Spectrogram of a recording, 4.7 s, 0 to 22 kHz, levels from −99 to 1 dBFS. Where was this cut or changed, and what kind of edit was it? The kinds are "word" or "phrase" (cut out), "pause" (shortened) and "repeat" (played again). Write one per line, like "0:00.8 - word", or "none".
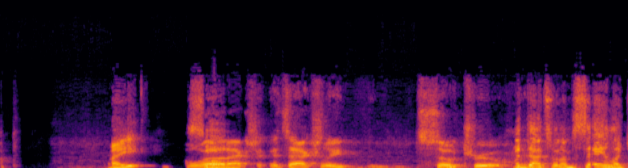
none

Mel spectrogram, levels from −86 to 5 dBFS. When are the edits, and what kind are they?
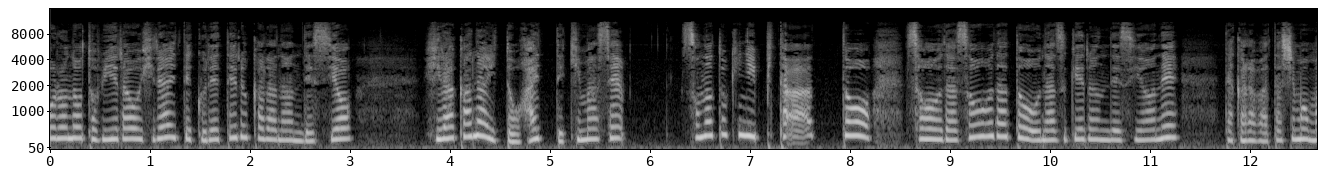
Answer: none

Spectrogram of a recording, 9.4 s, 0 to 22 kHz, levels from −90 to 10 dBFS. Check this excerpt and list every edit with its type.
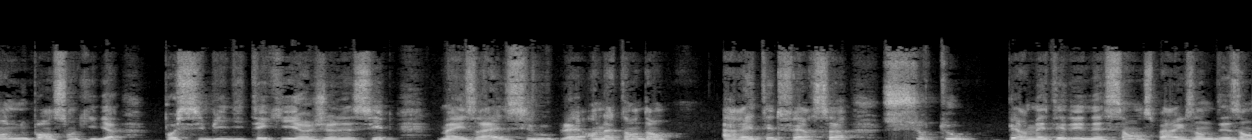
none

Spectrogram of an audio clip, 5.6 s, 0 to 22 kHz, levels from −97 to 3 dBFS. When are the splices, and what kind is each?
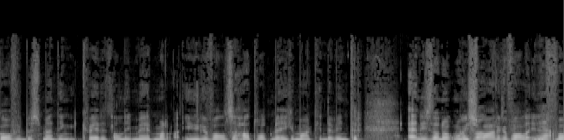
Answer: none

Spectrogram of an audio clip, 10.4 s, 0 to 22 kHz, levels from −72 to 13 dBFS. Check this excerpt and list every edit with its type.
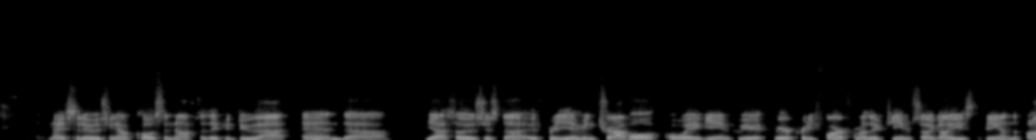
0:02.9 - pause

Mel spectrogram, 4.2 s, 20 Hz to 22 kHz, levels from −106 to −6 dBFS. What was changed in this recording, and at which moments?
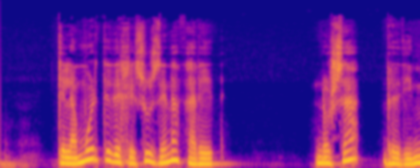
none

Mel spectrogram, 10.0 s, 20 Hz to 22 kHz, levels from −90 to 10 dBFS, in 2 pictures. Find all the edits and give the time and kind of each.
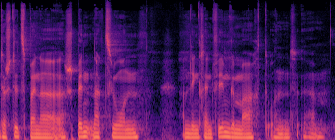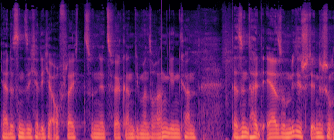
0:05.0 - pause

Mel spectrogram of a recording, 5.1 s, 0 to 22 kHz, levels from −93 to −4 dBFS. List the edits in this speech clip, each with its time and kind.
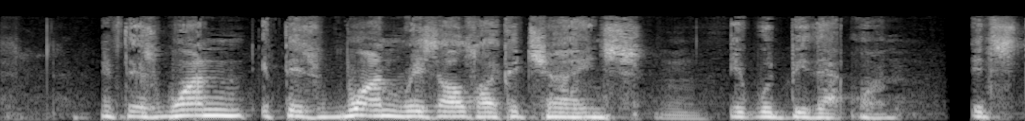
none

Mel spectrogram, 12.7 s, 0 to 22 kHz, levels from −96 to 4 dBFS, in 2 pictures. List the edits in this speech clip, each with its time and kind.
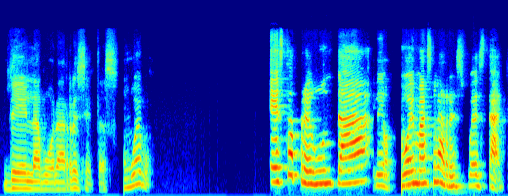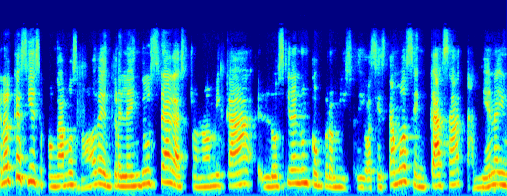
0:01.5 - word
0:04.7 - word
0:05.0 - word
0:05.4 - word
0:06.8 - word
0:07.3 - word
0:07.8 - word
0:09.6 - word
0:09.9 - word

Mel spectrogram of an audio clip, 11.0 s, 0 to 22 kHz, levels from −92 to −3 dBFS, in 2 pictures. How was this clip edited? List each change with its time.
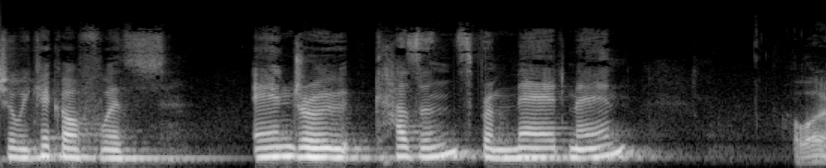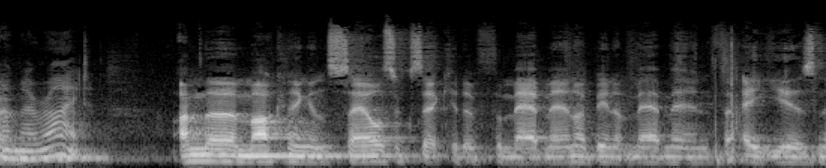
none

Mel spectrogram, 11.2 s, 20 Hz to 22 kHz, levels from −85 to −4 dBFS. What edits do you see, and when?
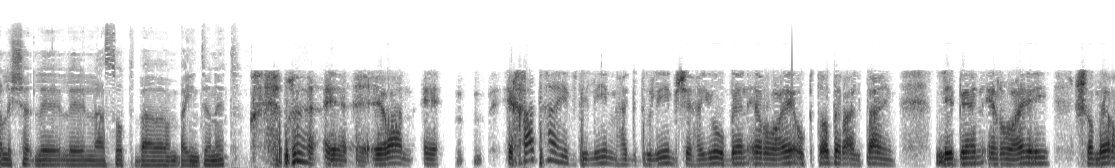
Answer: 0:02.4 - pause

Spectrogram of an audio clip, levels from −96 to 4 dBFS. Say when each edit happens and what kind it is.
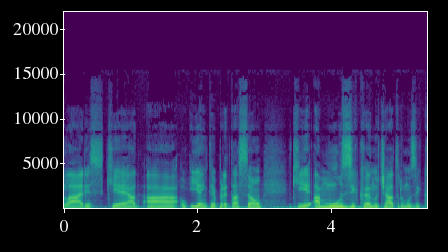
0:01.1 - word
0:01.9 - word
0:03.4 - word
0:03.7 - word

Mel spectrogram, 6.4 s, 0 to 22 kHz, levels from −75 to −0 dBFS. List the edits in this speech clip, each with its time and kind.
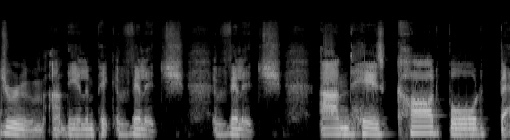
0:02.6 - repeat

